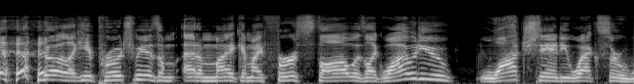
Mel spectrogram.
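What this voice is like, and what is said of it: Usual voice. Nothing is said of it.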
